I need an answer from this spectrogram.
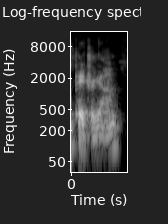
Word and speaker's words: Patreon: How do you pronounce that word? Patreon? It's Patreon. Sorry? Patreon.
